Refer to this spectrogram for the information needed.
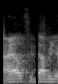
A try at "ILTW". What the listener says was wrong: But it's pronounced ILTV. W in Cyrillic language is a V.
